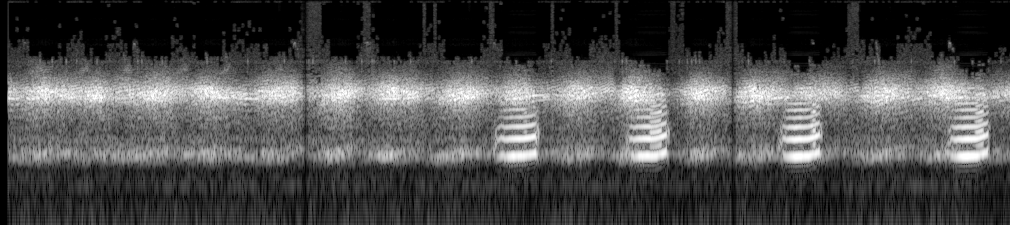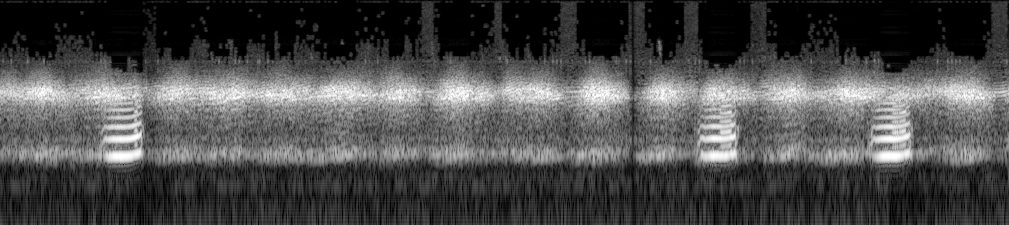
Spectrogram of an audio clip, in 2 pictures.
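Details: A boreal digging frog in Korea gives hoarse, cracking, out-of-tune bleats, as if its voice is breaking, about every one and a half seconds over a steady chorus.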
